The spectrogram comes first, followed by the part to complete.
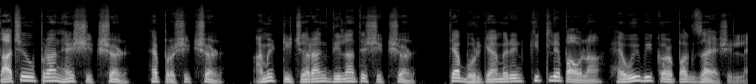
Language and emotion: Goan Konkani, neutral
